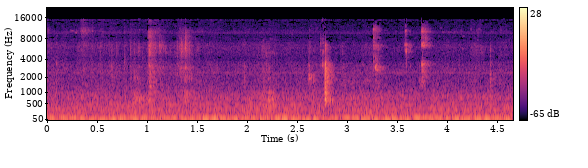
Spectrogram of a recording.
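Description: Faint chewing and mouth sounds of people eating donuts, with a few small clicks and one sharper click a little before three seconds in.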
